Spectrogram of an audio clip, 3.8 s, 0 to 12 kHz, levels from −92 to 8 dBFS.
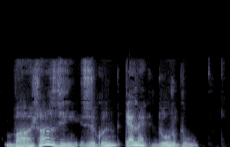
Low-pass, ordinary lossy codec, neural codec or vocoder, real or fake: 7.2 kHz; AAC, 32 kbps; codec, 16 kHz, 4.8 kbps, FACodec; fake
